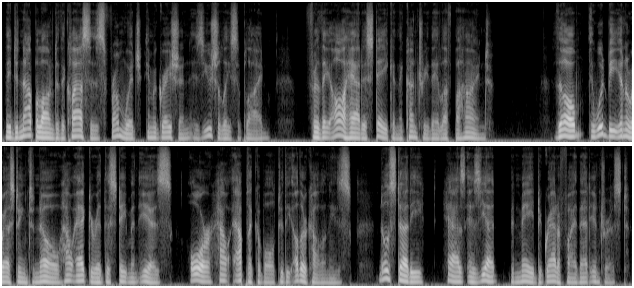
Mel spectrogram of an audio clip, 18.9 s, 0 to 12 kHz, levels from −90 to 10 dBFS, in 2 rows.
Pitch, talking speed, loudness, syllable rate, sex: 115 Hz, 175 wpm, -19 LUFS, 5.4 syllables/s, male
